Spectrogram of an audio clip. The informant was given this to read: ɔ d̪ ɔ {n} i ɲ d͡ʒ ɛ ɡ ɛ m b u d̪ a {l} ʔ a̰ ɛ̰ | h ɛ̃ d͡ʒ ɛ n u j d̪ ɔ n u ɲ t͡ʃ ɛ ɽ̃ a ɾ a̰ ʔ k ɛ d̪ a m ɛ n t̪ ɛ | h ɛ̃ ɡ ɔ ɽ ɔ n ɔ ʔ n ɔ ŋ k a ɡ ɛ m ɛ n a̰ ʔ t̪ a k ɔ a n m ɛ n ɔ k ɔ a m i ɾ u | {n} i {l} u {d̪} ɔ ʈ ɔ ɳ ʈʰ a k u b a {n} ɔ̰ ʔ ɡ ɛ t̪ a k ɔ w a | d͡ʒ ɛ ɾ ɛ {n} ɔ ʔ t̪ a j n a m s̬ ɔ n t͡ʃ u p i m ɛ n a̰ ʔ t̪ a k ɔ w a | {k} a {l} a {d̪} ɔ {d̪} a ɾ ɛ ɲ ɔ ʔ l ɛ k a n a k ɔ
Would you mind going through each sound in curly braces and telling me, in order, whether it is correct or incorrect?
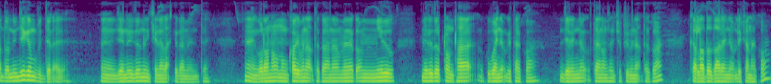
correct, incorrect: ɾ, incorrect: m, incorrect: ɾ, correct, incorrect: ɲ, incorrect: ɲ, correct, correct, correct, correct

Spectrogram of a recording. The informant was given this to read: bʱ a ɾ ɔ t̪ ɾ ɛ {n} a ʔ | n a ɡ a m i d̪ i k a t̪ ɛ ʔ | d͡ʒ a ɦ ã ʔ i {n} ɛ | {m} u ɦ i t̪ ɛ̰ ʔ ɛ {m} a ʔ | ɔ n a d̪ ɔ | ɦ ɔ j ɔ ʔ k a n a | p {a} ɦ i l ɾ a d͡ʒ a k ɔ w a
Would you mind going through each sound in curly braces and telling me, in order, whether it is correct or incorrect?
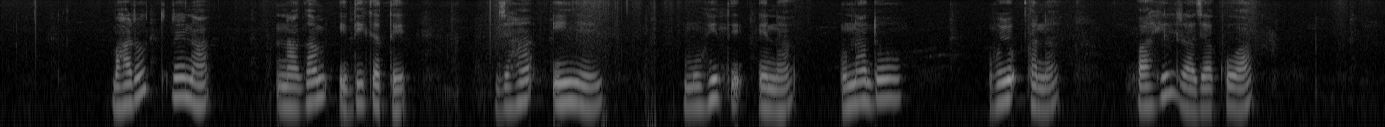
correct, incorrect: ɲ, correct, incorrect: n, correct

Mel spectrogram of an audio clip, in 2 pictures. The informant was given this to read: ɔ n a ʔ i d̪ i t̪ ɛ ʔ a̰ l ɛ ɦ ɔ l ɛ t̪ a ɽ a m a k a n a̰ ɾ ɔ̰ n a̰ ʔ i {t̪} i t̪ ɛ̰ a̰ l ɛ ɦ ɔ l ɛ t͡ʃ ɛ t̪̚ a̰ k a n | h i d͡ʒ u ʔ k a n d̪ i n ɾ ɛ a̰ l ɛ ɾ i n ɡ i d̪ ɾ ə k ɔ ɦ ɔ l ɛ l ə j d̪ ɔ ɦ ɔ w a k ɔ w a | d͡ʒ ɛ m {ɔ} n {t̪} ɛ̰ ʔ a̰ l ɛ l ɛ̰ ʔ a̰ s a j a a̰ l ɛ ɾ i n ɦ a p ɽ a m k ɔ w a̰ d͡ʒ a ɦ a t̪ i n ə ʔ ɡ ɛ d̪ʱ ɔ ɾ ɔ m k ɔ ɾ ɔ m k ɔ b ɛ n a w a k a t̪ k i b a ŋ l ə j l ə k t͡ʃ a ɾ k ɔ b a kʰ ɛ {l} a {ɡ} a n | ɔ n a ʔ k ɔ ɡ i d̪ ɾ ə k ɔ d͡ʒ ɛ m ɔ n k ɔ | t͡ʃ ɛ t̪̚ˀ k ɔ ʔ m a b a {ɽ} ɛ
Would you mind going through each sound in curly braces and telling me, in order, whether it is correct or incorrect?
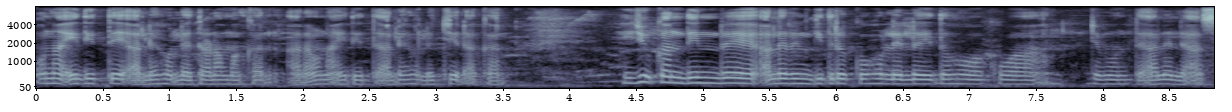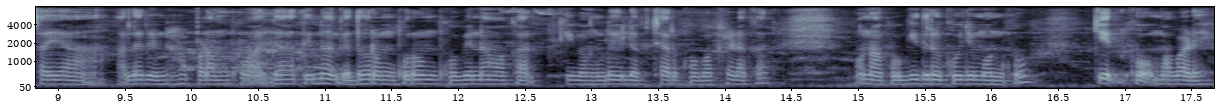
incorrect: d̪, correct, correct, incorrect: ɽ, incorrect: k, correct

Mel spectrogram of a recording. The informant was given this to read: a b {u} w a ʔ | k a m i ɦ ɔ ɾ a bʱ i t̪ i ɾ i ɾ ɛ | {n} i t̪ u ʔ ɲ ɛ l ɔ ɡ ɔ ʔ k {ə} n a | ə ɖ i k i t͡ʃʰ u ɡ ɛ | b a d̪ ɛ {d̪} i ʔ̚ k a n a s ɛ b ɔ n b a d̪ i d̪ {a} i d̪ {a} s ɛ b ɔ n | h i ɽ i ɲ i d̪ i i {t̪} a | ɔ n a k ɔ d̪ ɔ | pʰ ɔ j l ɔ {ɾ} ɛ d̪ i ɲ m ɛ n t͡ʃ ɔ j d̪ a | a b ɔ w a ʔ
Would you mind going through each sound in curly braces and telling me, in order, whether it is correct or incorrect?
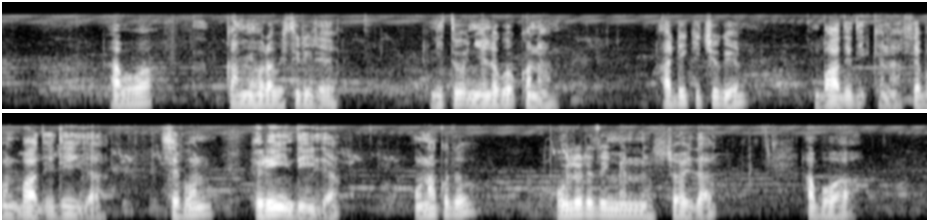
incorrect: ɔ, correct, incorrect: a, correct, incorrect: i, correct, incorrect: d̪, correct

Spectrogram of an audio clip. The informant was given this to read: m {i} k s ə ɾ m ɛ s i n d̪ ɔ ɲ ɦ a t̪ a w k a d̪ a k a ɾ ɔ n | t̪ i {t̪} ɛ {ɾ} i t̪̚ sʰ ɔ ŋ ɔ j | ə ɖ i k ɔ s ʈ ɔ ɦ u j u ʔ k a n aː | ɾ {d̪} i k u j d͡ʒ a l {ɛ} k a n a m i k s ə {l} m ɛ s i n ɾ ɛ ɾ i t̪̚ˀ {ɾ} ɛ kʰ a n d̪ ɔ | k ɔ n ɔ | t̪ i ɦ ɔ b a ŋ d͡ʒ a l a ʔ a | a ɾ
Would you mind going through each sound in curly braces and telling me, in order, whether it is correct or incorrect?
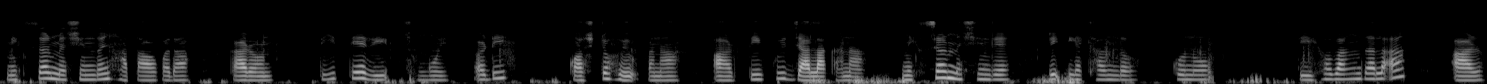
correct, correct, correct, incorrect: t̪, incorrect: a, incorrect: ɾ, incorrect: l

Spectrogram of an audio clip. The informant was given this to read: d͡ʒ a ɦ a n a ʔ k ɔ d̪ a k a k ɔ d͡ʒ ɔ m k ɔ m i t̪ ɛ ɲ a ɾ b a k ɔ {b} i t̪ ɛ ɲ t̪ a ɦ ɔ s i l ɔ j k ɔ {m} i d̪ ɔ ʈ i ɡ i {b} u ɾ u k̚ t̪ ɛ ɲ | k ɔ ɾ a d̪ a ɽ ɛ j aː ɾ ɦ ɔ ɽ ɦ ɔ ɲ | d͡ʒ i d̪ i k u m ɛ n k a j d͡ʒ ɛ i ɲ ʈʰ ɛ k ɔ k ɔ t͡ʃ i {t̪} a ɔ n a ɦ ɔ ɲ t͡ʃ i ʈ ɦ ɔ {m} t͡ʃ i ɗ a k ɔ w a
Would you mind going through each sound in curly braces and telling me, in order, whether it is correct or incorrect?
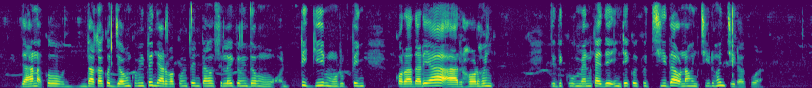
incorrect: m, correct, incorrect: m, incorrect: d̪, incorrect: ɲ

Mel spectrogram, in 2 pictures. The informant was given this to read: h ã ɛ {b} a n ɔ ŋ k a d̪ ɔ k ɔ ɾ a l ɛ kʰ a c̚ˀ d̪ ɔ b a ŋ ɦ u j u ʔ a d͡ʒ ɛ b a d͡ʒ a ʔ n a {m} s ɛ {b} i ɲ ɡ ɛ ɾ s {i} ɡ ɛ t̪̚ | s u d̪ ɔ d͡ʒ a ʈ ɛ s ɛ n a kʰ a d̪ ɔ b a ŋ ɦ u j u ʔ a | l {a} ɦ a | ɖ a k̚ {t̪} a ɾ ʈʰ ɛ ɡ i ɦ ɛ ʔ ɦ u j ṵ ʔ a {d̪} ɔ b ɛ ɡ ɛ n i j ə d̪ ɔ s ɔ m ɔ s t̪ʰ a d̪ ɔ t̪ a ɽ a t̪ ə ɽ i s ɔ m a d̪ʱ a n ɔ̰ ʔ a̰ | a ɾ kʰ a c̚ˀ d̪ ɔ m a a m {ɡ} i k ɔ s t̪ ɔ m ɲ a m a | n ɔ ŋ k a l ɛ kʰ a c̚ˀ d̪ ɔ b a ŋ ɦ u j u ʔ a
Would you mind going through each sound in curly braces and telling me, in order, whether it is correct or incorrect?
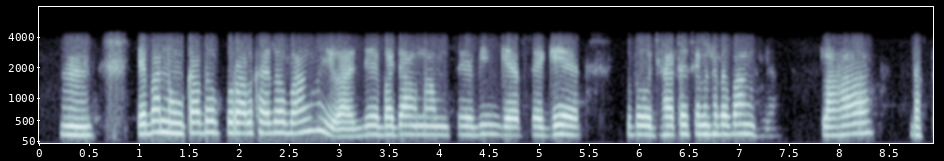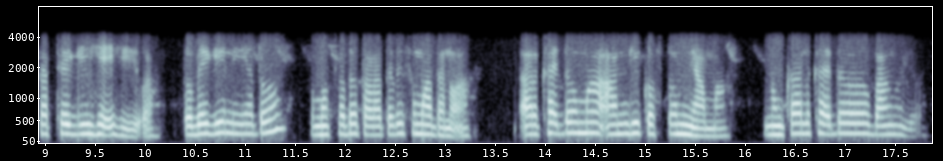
correct, correct, correct, incorrect: ɛ, correct, correct, incorrect: t̪, correct

